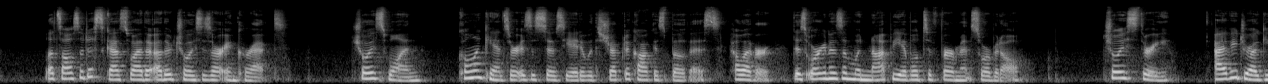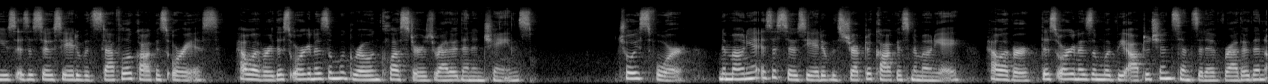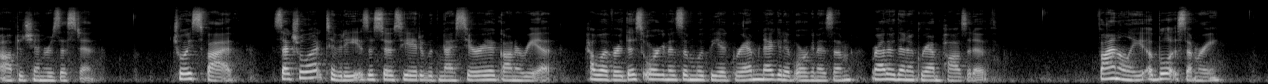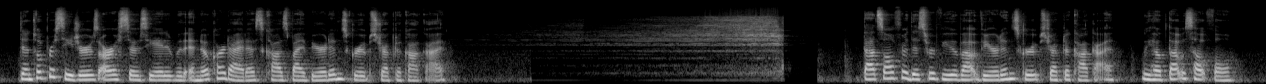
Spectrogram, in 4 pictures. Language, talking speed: English, 135 wpm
